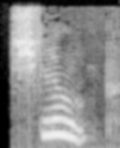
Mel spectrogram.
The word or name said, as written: schloomp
